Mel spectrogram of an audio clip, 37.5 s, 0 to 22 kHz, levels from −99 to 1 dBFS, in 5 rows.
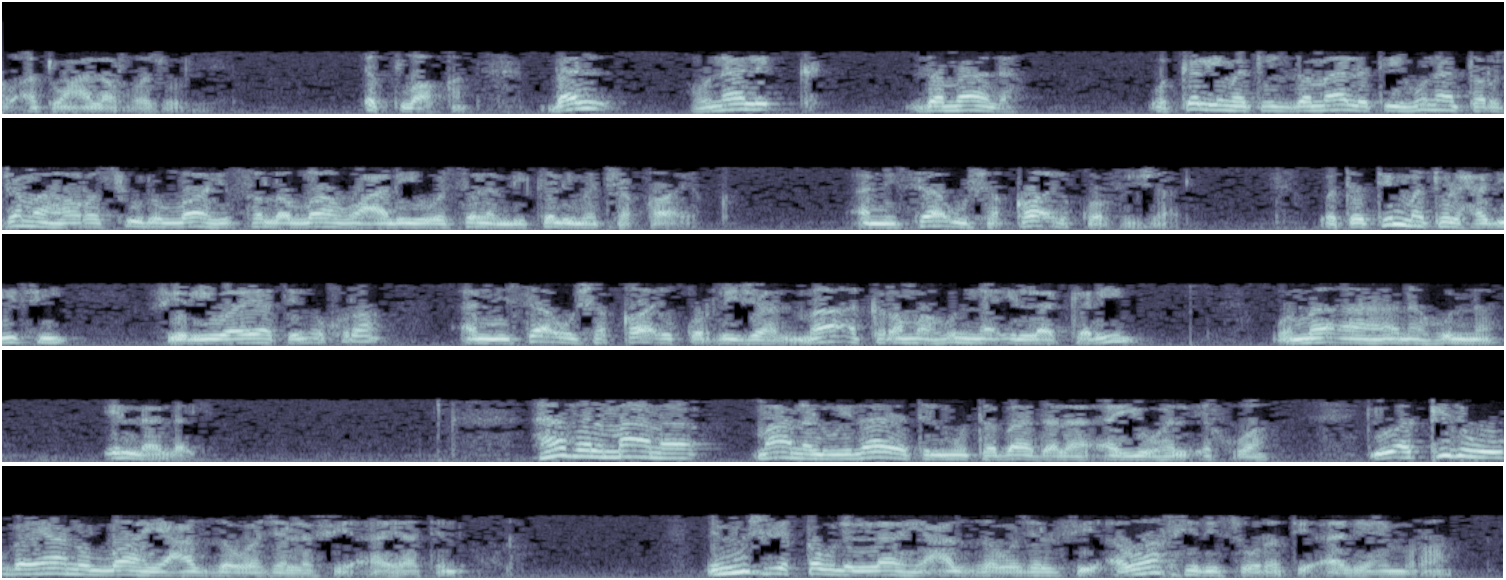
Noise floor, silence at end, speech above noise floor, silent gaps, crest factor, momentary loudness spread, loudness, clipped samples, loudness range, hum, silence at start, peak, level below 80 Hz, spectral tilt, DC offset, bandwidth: -52 dBFS; 0.25 s; 33 dB; none; 14 dB; 12 LU; -20 LUFS; under 0.1%; 4 LU; none; 0 s; -6 dBFS; -56 dBFS; -11.5 dB/octave; 0.2%; 3.7 kHz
